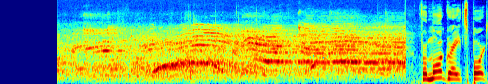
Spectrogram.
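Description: A crowd of girls cheers and shouts.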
